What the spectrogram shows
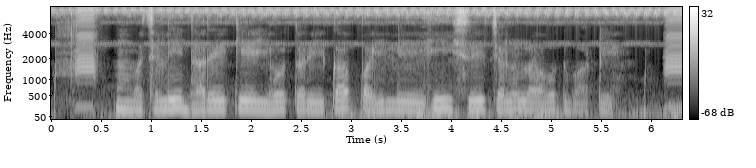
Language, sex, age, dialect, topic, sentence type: Bhojpuri, male, 36-40, Southern / Standard, agriculture, statement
